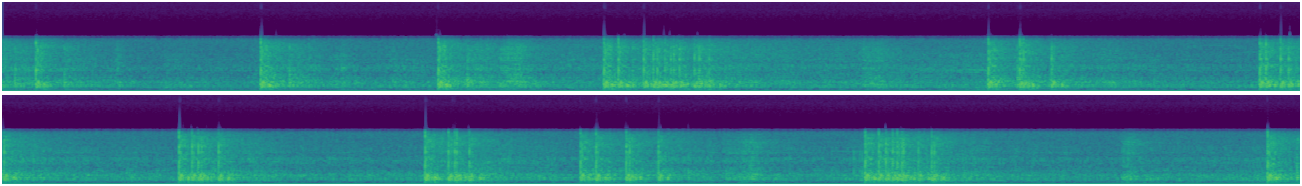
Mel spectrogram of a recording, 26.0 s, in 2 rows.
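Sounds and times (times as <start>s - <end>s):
firework shells bursting: 0.0s - 1.3s, 2.5s - 9.0s, 9.7s - 11.3s, 12.5s - 13.6s, 14.7s - 15.9s, 17.2s - 18.1s, 18.7s - 20.8s, 21.5s - 22.8s, 25.6s - 25.9s.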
